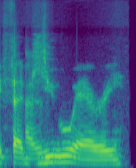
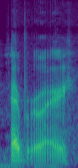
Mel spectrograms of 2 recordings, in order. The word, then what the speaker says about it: February: definitely do I say feary yeah you don't say you don't say the first R just stupid February it's February I feel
